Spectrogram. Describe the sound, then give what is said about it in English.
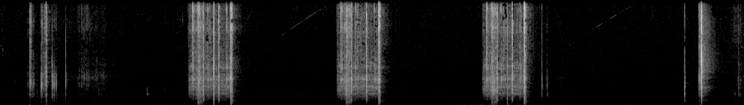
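Shutter clicks and motorized film-advance whirs from an Olympus Infinity Junior pocket compact camera with auto winder. Faint clicks come first, then three short whirring winder bursts a couple of seconds apart, then a final sharp click, all quiet and alone. “this is the Olympus Infinity Junior, which is a pocket-sized little camera like you might see a mom using at a kid's birthday party. It's got an auto winder, which you'll hear.”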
